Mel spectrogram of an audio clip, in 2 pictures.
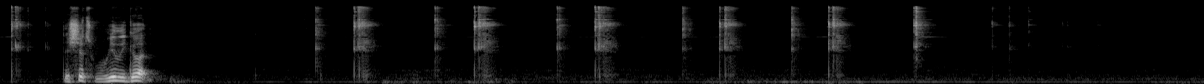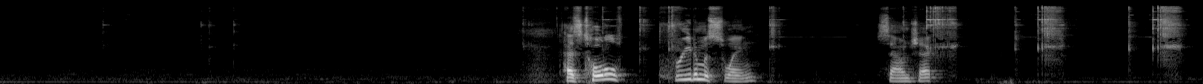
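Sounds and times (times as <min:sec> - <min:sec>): butterfly knife handles clacking: 0:00.0 - 0:00.6, 0:03.0 - 0:11.1, 0:14.0 - 0:14.6, 0:17.9 - 0:20.0, 0:21.0 - 0:24.0.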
